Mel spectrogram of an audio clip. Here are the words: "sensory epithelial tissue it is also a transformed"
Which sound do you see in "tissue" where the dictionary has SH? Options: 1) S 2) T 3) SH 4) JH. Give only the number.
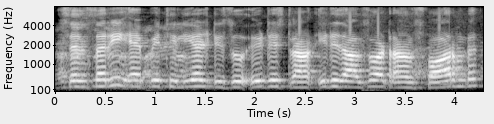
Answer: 1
